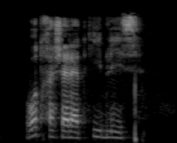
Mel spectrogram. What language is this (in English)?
Bashkir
